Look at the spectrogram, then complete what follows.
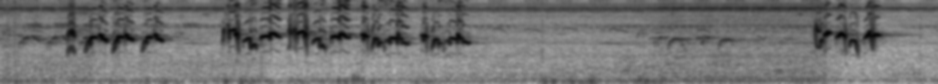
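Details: Energetic sooty-headed bulbul song used to goad rival bulbuls: a long run of quick, liquid chirping phrases rising and falling over three seconds, a pause, then one short bubbly burst. Faint high hum in the background.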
